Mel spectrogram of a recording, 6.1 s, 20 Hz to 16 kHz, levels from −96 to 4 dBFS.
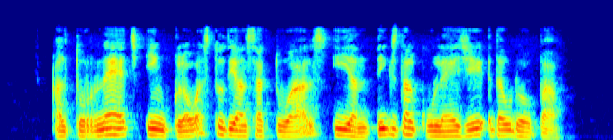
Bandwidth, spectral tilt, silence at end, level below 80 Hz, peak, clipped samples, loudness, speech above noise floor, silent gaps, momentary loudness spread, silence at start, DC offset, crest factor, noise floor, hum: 7.6 kHz; -6 dB/octave; 0.55 s; -58 dBFS; -2 dBFS; under 0.1%; -19 LUFS; 25 dB; none; 8 LU; 0.55 s; under 0.1%; 16 dB; -43 dBFS; none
